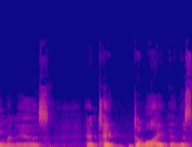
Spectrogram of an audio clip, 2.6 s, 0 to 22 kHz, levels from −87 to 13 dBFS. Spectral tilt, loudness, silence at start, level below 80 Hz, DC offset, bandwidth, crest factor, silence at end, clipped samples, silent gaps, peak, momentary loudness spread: -5.5 dB/octave; -31 LUFS; 0 s; -60 dBFS; under 0.1%; 15 kHz; 20 dB; 0 s; under 0.1%; none; -12 dBFS; 11 LU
